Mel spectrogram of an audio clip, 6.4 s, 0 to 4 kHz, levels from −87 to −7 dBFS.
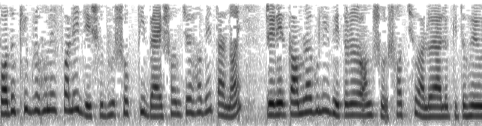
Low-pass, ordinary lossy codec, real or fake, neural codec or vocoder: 3.6 kHz; none; real; none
